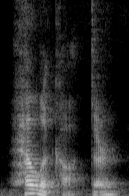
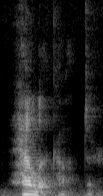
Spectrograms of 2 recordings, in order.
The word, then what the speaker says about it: helicopter: of a word so in helicopter the first syllable gets the most pronunciation or the most full stress helicopter helicopter so if you say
